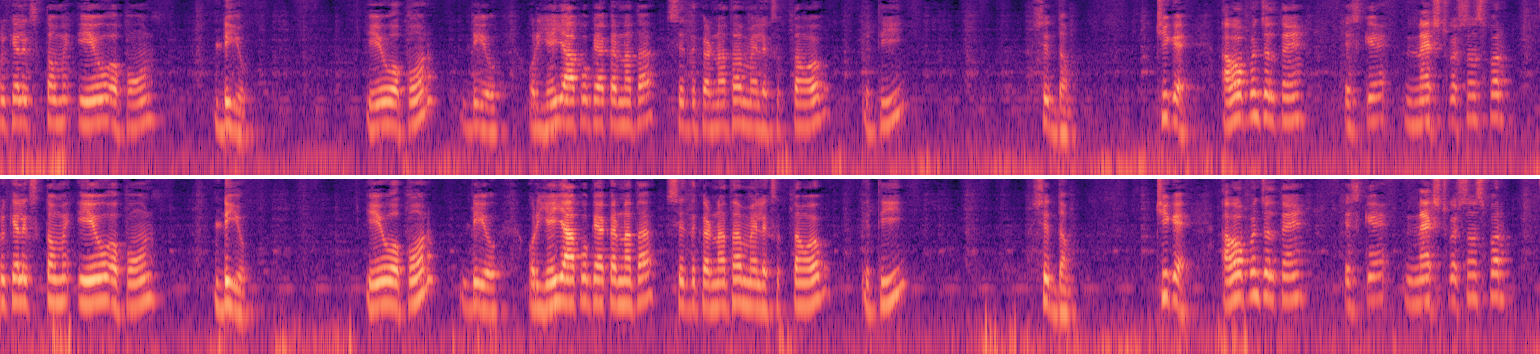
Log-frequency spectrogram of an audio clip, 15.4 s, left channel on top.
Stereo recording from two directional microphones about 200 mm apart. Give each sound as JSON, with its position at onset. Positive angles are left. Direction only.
{"t": 0.0, "sound": "speech", "side_deg": -40}
{"t": 2.1, "sound": "speech", "side_deg": -30}
{"t": 3.7, "sound": "speech", "side_deg": -30}
{"t": 11.5, "sound": "speech", "side_deg": -25}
